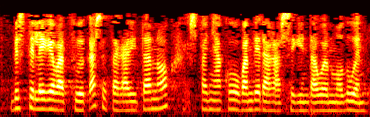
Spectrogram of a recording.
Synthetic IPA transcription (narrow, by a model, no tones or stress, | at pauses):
be̞st̪e̞le̞ɣ̞e̞β̞at͡sue̞kase̞t̪aɣaɾit̪ano̞k | e̞spaɲiako̞βand̪e̞ɾaɣase̞ɣind̪awe̞mmo̞ð̞ue̞n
